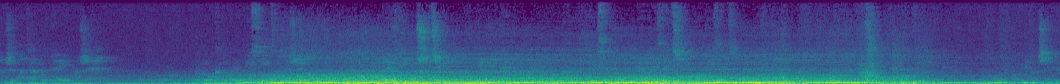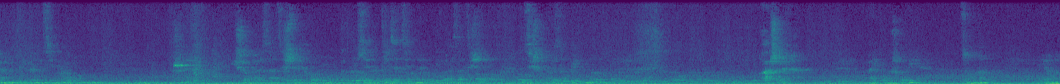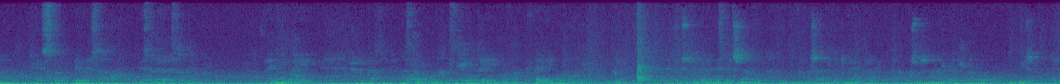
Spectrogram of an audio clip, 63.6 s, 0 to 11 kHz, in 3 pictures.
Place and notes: Lamač, Slovenská republika - Ladies chatting in the waiting room of the train station Bratislava-Lamač
Actually they seemed as if using the waiting room as a chat room during wintertime. One of them was treating a thin plastic bag with her hands.
Slovakia, 29 November 2012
